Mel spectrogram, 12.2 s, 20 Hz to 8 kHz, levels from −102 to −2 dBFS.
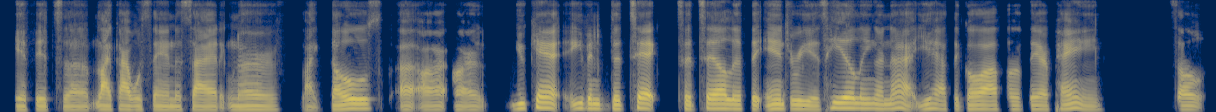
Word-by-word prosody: if 95 -1 -3
it's, 95 -1 -3
uh, 95 -1 -2
like 100 0 0
I 100 - +3
was 95 -1 -3
saying, 95 -1 -2
the 90 - -3
sciatic 95 -1 -1
nerve, 95 0 -2 0.2
like - - -7
those 125 +4 +3 0.2
a - - -1
are 95 0 -2
are 95 -1 -3 0.3
you 125 +4 0
can't 140 -2 +3
even 125 0 0
detect 115 +1 +3 0.2
to - - 0
tell 125 -1 +4
if 115 0 +1
the 105 - +1
injury 115 -1 +2
is 95 -1 -1
healing 135 -2 +3
or 115 - 0
not, 130 +4 0
you 115 +6 -2
have 110 -4 -3
to 95 - -5
go 105 +4 0
off 110 0 +3
of 105 -1 -3
their 105 -1 0
pain. 115 -5 -2 0.7
So, 100 -4 -2
105 Hz, 180 wpm, -24 LUFS, 95-120 Hz, 0.7 s, tell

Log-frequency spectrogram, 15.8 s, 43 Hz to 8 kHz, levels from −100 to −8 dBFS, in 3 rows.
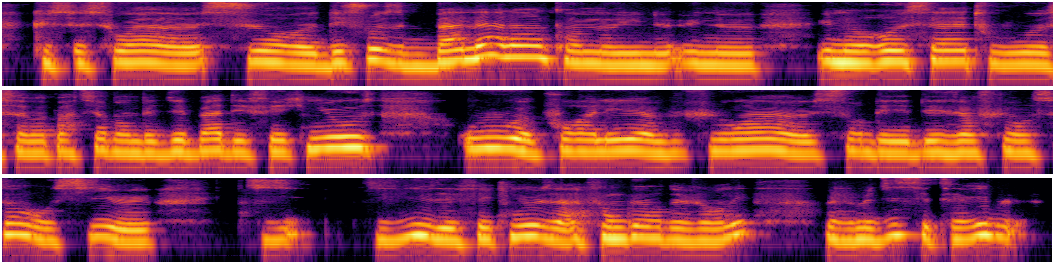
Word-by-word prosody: que 185 - -4
ce 170 +4 -4
soit, 185 +3 0 0.2
heu, - - -2
sur, 190 0 -1
heu, 165 -1 +3
des 180 +4 +1
choses 190 0 +1
banales, 205 - +3
hein, 265 -1 +4
comme 180 -6 -1
une, 165 0 +1
heu, 165 - -3
une, 170 -2 -1
heu, - - -4 0.3
une 190 -1 +6
recette 195 +2 +1
où 170 0 0
ça 165 +2 -5
va 165 0 -3
partir 175 +2 -6
dans 170 -1 -2
des 165 0 -1
débats, 175 +3 -1
des 170 -1 -3
fake 170 +3 -5
news, 220 +2 +6 0.5
ou, 205 -3 +4
pour 180 +4 -4
aller 180 +1 +2
un 170 - +1
peu 160 0 -6
plus 180 +3 -8
loin, 190 0 +1
heu, 160 - 0
sur 165 +4 -8
des 165 -1 +1
des 165 +1 -1
influenceurs 170 +7 -2
aussi, 185 +4 -3
heu, 155 -2 +1 0.5
qui 180 +8 -9 0.2
qui 170 -1 -7
vivent 220 0 +4
des 175 -1 +3
fake 175 +5 -4
news, 210 -2 +3
à 170 +1 -1
longueur 190 0 +2
de 175 -1 -2
journée. 170 +10 -1 0.4
Bah, 185 - 0
je 165 - -3
me 175 - +2
dis, 210 +7 -1
c'est 225 -5 -4
terrible. 200 +5 -1
180 Hz, 215 wpm, -22 LUFS, 165-195 Hz, 0.5 s, une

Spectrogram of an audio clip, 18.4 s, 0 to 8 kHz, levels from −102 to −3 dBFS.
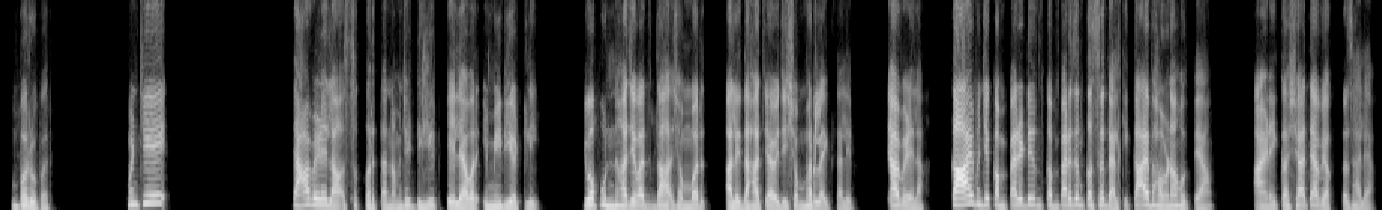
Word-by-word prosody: बरोबर. 190 -8 -1 1.0
म्हणजे 305 +4 +1 1.7
त्यावेळेला 230 -3 +2
असं 185 +4 -7
करताना 175 -1 -4
म्हणजे 175 +5 -3
डिलीट 190 +2 -3
केल्यावर 175 -2 +3
इमिडिएटली 185 -4 -1 0.6
किंवा 220 +2 +5
पुन्हा 215 -4 +2
जेव्हा 210 0 +2
10 190 +3 +1
100 180 +1 -1 0.3
आले, 175 -1 +3
10च्या 175 +3 +1
ऐवजी 180 0 0
100 190 +1 -2
लाइक्स 165 -3 -3
आले 150 -2 -7
त्यावेळेला, 200 -3 -1 0.4
काय 265 +3 +10
म्हणजे 260 -4 -2
कम्पॅरेटिव्ह, 220 +3 0
कम्पॅरिझन 220 +4 -1
कसं 230 0 -1
द्याल 190 -5 +1
कि 205 - -13
काय 225 +2 +4
भावना 200 -4 -1
होत्या? 165 -3 -5 0.6
आणि 180 +1 -1
कशा 205 +1 -1
त्या 225 -1 +1
व्यक्त 200 -2 -6
झाल्या? 160 - -8
195 Hz, 115 wpm, -21 LUFS, 175-220 Hz, 1.7 s, काय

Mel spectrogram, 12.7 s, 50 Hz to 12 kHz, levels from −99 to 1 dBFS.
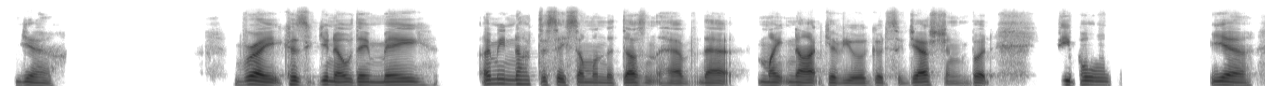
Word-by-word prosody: Yeah. 110 -5 -2 1.8
Right, 125 -6 +6
'cause, 140 -5 0
you 140 - +1
know, 120 -2 +2
they 115 0 +2
may 115 +1 +1 0.6
I 155 - +4
mean, 165 -1 -3
not 150 -1 -2
to 130 - -3
say 120 -2 -1
someone 110 -2 -3
that 100 - -6
doesn't 105 -2 +2
have 90 -1 -4
that 95 -1 +1 0.3
might 110 -1 -1
not 110 -2 +3
give 105 -3 -2
you 95 0 0
a - - -4
good - - -4
suggestion, 110 -5 0
but - - 0 0.6
people 135 -2 -1 1.0
Yeah, 120 -5 +3
115 Hz, 130 wpm, -25 LUFS, 105-125 Hz, 1.8 s, Right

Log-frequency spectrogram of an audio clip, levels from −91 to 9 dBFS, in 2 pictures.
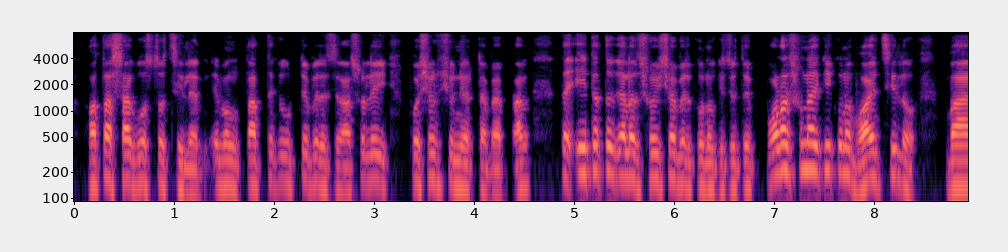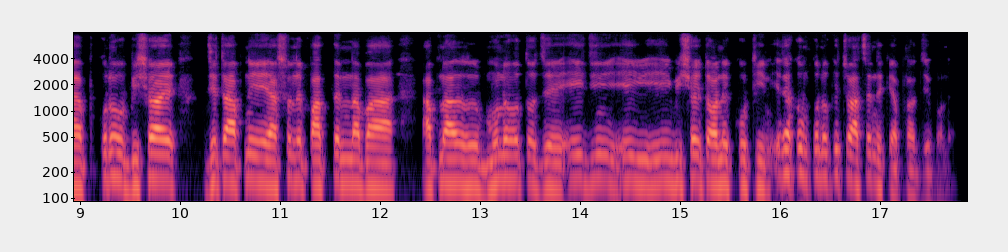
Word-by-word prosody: হতাশাগ্রস্ত 145 -1 +2 0.2
ছিলেন 110 -5 -3 0.2
এবং 140 0 -1 0.2
তার 140 -1 +3
থেকে 155 -2 -10
উঠতে 145 +4 -7
পেরেছেন। 130 -5 -4
আসলেই 160 +5 -3 0.3
প্রশংসনীয় 145 -3 -2
একটা - - -5
ব্যাপার। 105 +4 -1 0.4
তো - - -2 0.2
এটা 195 +2 +2
তো 200 - +4
গেল 170 -1 +5 0.2
শৈশবের 160 -2 0
কোনো 135 -2 -1
কিছুতে। 125 +1 -6 0.2
পড়াশোনায় 205 +3 +4
কি 205 - +1
কোনো 190 -2 +2
ভয় 165 - +6
ছিল, 180 -4 -4 0.5
বা 135 - +7 0.3
কোনো 170 +1 0 0.2
বিষয় 160 +4 +7 0.4
যেটা 150 +1 +1
আপনি 160 +1 -5 0.2
আসলে 155 +4 -2
পারতেন 140 +2 +2
না 140 - +5
বা 130 -1 +5 0.5
আপনার 140 +1 +4 0.4
মনে 155 +2 0
হত 155 - -5 0.2
যে 135 - -1 0.2
এই 160 - -4
যে 155 +1 -7 0.3
এই 150 - -6 0.3
এই - - -6
বিষয়টা 145 +1 0
অনেক 140 -1 -1
কঠিন? 135 -2 -5
এরকম 185 +1 +1
কোনো 170 -2 -1
কিছু 185 +1 -6
আছে - - -5
নাকি - - -8
আপনার - - -9
জীবনে? - - -17
150 Hz, 170 wpm, -23 LUFS, 135-165 Hz, 0.5 s, বা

